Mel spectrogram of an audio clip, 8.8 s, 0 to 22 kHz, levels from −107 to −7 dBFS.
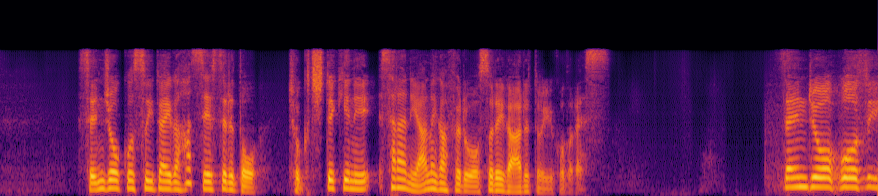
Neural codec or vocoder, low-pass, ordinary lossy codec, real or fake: codec, 16 kHz, 0.5 kbps, X-Codec, WavLM features, trained on Multilingual LibriSpeech; none; none; fake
